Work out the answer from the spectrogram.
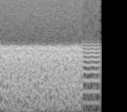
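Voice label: Police Spec Ops Tac, radio; Raleigh; Tac 5; wake; p25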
